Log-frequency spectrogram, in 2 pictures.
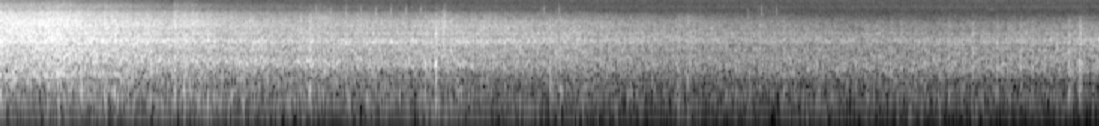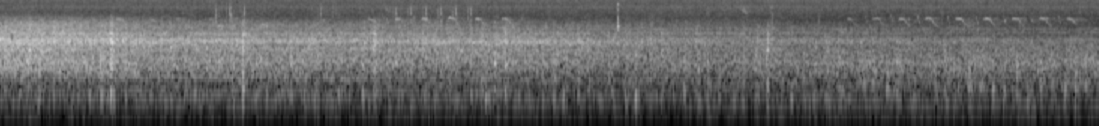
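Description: Diesel train running away along the line, its wheel noise and clicks over the rail joints fading steadily into the distance.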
